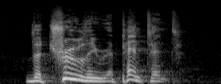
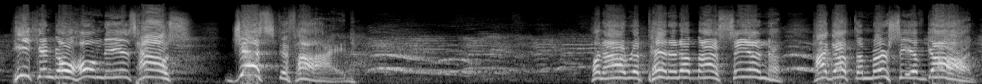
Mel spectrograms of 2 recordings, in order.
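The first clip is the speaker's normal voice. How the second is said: loud, higher, slow shouted testimony; preaching at full force; 11 semitones higher, 8 dB louder than usual. Acted. Preacher shouting his testimony to the congregation. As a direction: hammer each claim home.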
